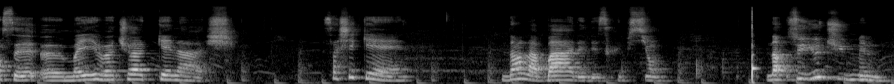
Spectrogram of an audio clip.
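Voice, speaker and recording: A woman, chatting casually through viewer questions in a teasing, laughing way. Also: mid-range voice. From Cameroon. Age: 20s. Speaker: YouTuber. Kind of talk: casual vlog Q&A.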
